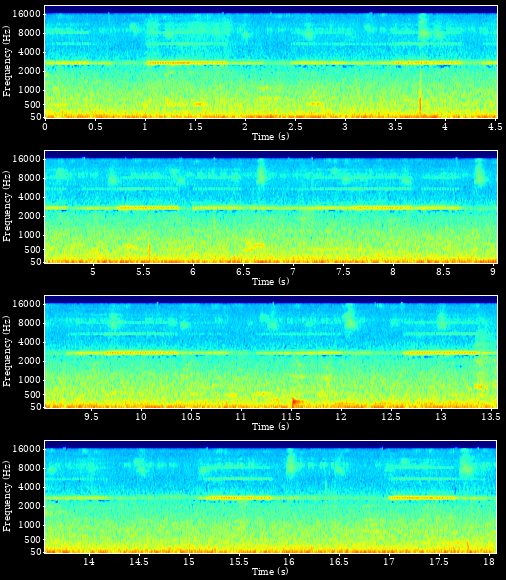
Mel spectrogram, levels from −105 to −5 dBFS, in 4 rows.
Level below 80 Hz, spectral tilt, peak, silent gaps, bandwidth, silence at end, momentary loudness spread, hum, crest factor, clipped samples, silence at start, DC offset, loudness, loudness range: -34 dBFS; -5 dB/octave; -12 dBFS; none; 16.5 kHz; 0 s; 5 LU; none; 18 dB; under 0.1%; 0 s; under 0.1%; -32 LUFS; 1 LU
